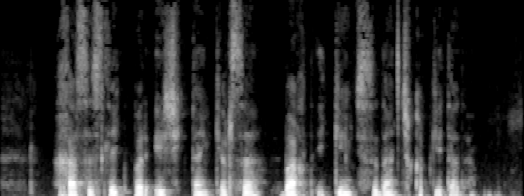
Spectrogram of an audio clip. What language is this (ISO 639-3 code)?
uzb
